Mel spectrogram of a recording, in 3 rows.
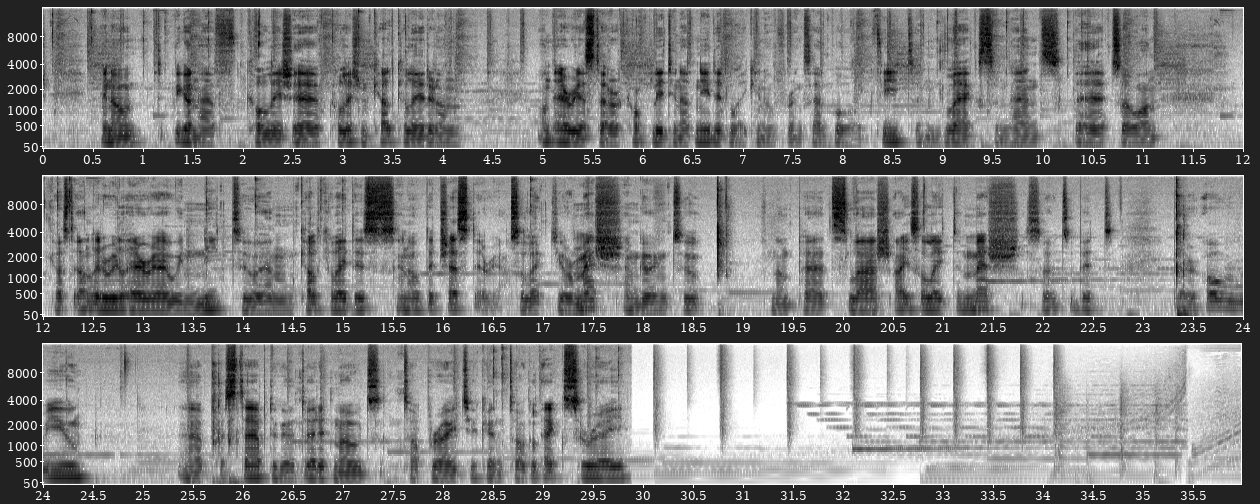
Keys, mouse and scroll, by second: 0.8 alt+middle drag, 1.4 alt+middle drag, 2.7-3.0 alt+drag, 8.7 alt+middle drag, 9.3 alt+middle click, 10.0 alt+middle drag, 11.9 click, 13.4-13.9 alt+drag, 14.6 alt+middle drag, 16.7 Tab, 16.7 click, 23.2 Tab, 25.5 Tab, 25.7 Tab, 28.3 click, 29.3 alt+middle click, 33.0 alt+middle click, 35.8-35.9 drag.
